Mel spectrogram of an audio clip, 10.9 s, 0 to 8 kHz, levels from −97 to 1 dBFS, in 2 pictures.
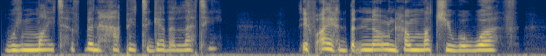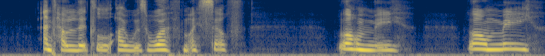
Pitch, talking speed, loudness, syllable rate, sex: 235 Hz, 150 wpm, -18 LUFS, 4.5 syllables/s, female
